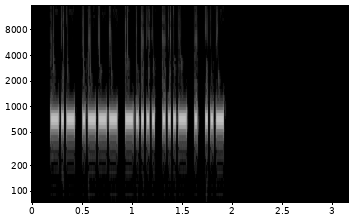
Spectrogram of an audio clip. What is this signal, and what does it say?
Morse code, heard as a keyed tone, about 45 wpm, 700 Hz. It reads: KJ6VEU
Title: USA Call Signs - 6 Characters - Repeated 3x - 45wpm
